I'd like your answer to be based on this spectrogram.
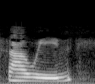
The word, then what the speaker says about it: Samhain: So this was the god that was celebrated by the druids, by the priests and the Celts, was Samhain, pronounced Samhain.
